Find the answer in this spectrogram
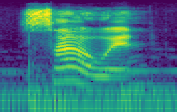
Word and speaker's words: Samhain: mundo ni al otro saen pronunciado de esa manera es la palabra del gaélico Irlandés que designa el mes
